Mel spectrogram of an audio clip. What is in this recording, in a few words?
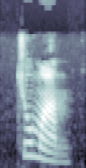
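"чуман", Komi-Zyrian, female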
